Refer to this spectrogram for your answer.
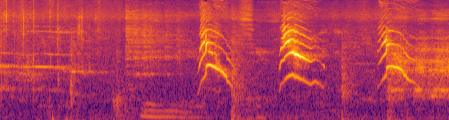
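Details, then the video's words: Stray street kitten, thought to be searching for its mother, gives three loud, high crying meows about a second apart. Each one arches up and then slides down. Faint voices come before them. "POOR CAT CRYING"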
